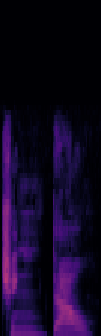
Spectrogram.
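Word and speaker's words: Tsingtao: have you noticed how hard it is to pronounce the name of that beer some people call it Ching da I feel like you have to mumble it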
